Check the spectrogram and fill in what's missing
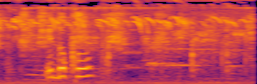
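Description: Chickens in a village yard, kept alongside ducks, cluck close by in a few quick, fairly quiet bursts, and a person briefly speaks over them.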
